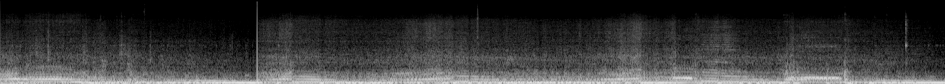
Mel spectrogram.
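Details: Carbureted AE86 build, MSD ignition, distributor timing just adjusted: repeated rev-ups rise and fall unevenly with a rough low drone, stumbling on full throttle; timing change failed, faulty carb circuit misfire.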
